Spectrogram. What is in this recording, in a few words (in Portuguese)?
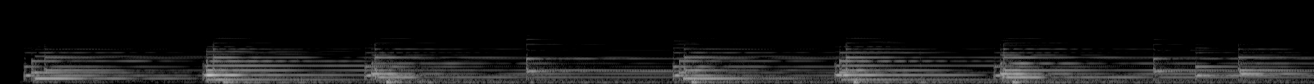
INDIFERENCA, Românticas, fem; Telemensagens 2017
